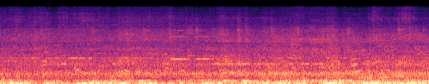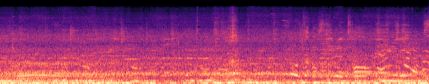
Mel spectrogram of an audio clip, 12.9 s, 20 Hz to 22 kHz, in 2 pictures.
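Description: Several 2-litre saloon stock car engines running at low revs, a steady deep drone as the cars idle and roll slowly around the track, with indistinct voices over it.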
